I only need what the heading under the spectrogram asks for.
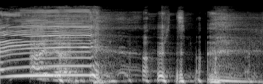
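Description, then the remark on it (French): A person lets out a long, exaggerated wailing cry, then breaks into short, choppy sobbing gasps, loud. “Attends, arrête, c'est un podcast, on le voit pas quand tu pleures.”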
